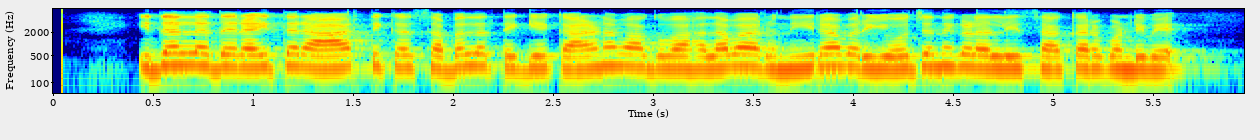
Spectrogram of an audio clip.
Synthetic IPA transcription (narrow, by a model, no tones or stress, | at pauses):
id̪ɐlːɐd̪ɐɾɐjt̪ɐɾɐaːɾt̪ʰikɐsɐbɐlɐt̪eɡe̞kaːɾɐɳɐʋaːɡuʋɐɦɐlɐʋaːɾuniːɾaːʋɐɾijɔːd͡ʒɐnɛɡɐɭɐlːisaːkaːɾɐɡo̞ɳɖiʋe̞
